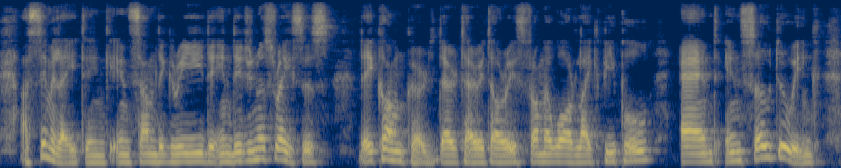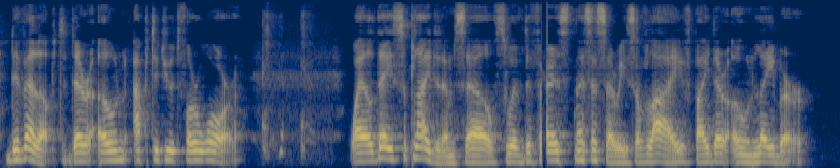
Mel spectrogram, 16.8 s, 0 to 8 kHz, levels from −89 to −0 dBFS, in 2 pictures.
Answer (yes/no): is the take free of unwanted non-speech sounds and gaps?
no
